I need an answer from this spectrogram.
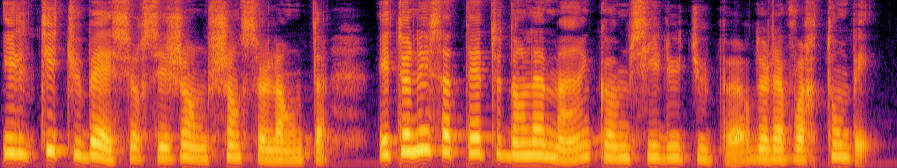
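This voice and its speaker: A woman narrating a literary story in a measured, dramatic storytelling manner. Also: mid-range voice, expressive, darkish tone.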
